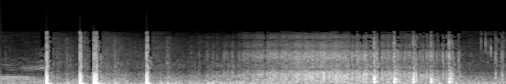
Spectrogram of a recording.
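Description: Slowed-down fireworks: four sharp bangs of shells bursting in the first couple of seconds, then a long crackling of many small pops as the bursts glitter out, dying away near the end.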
